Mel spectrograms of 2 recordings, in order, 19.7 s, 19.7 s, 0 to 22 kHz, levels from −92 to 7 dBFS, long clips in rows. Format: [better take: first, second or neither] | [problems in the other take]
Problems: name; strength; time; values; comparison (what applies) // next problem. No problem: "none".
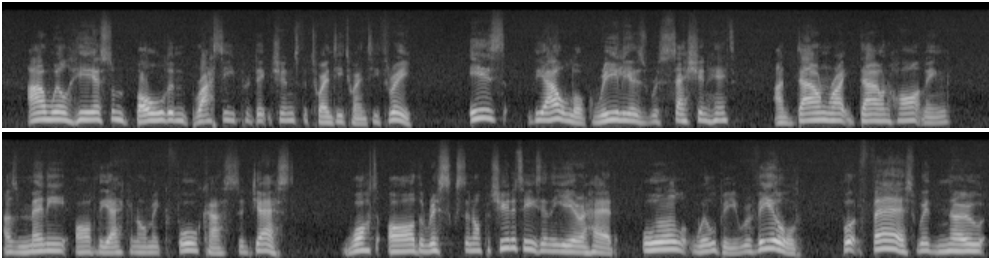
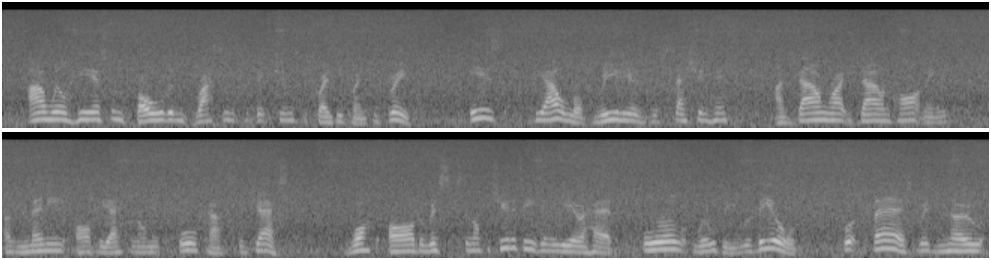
first | hiss; loud; throughout; 3 dB below the speech; faint in the first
